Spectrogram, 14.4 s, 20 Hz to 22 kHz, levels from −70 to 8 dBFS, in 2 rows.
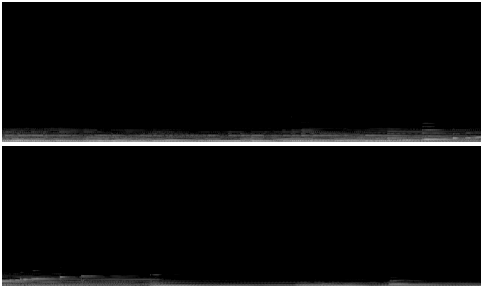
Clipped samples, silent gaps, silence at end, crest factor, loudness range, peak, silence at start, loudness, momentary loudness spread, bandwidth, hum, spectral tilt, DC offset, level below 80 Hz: under 0.1%; none; 0 s; 16 dB; 13 LU; -14 dBFS; 0 s; -30 LUFS; 18 LU; 3.2 kHz; none; -12.5 dB/octave; under 0.1%; -52 dBFS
